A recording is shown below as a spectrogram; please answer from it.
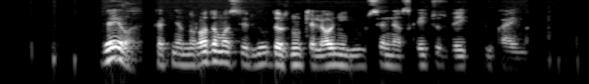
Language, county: Lithuanian, Utena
